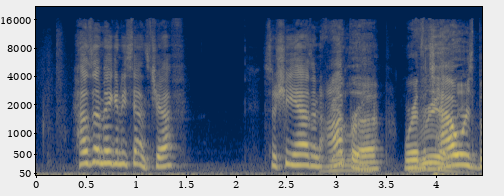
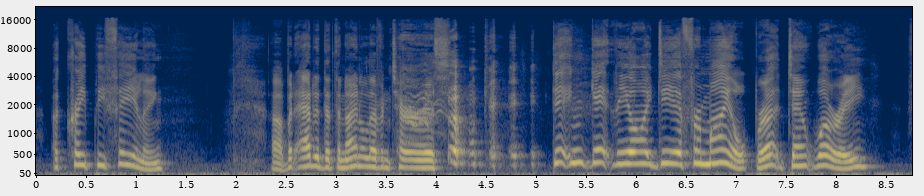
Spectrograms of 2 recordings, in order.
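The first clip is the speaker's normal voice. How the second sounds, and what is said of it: Imitating Margaret Atwood's accent. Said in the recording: “I'm gonna read her quote in her accent.”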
